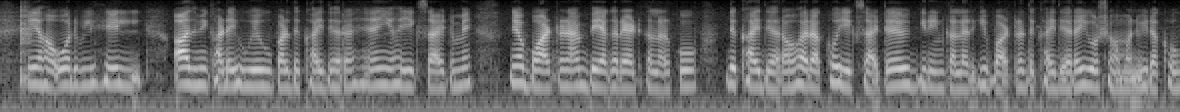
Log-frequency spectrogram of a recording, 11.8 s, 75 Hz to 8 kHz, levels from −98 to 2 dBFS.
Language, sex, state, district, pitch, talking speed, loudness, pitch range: Hindi, female, Uttar Pradesh, Budaun, 220 Hz, 220 wpm, -26 LUFS, 210-240 Hz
